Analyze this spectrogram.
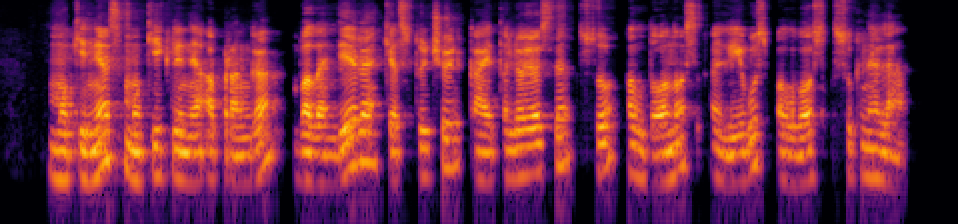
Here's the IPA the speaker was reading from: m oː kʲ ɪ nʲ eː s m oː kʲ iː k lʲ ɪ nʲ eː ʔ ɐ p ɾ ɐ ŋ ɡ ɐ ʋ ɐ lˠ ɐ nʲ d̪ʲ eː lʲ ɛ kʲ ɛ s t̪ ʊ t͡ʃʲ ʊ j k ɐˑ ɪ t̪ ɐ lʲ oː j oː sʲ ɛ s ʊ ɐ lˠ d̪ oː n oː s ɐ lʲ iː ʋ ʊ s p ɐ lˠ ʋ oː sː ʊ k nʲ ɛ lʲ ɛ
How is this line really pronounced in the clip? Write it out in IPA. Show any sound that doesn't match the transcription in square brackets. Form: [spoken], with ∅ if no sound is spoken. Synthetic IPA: m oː kʲ ɪ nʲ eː s m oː kʲ iː k lʲ ɪ nʲ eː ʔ ɐ p ɾ ɐ ŋ ɡ ɐ ʋ ɐ lˠ ɐ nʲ d̪ʲ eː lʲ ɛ kʲ ɛ s t̪ ʊ t͡ʃʲ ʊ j k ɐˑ ɪ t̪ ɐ lʲ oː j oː sʲ ɛ s ʊ ɐ lˠ d̪ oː n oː s ɐ lʲ iː ʋ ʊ s p ɐ lˠ ʋ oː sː ʊ k nʲ ɛ lʲ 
